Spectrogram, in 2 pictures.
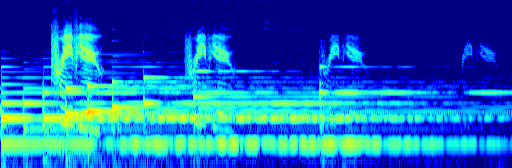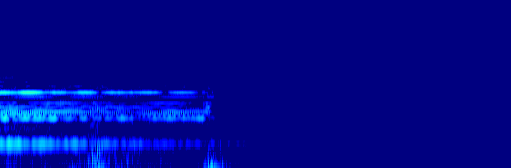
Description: a glow stinger

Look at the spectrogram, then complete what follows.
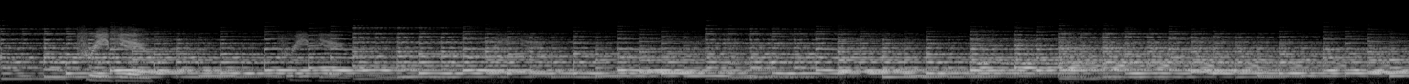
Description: tones of aqua loop

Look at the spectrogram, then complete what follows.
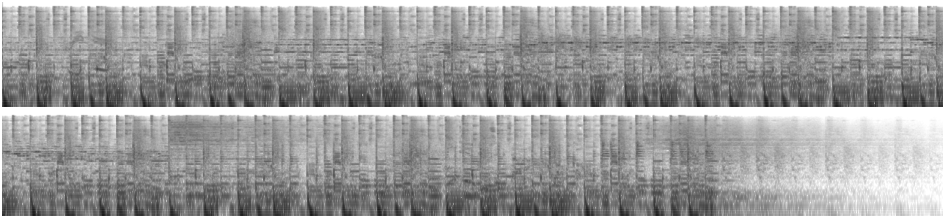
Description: jumping cars loop end; media music now

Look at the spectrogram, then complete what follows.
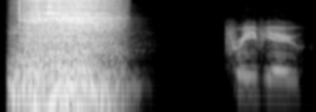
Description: starship sliding door

